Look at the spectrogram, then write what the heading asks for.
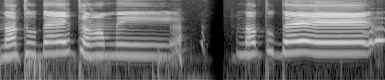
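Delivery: very high, loud put-on Spanish accent, "today" drawn out. Imitating Gisele scolding Tom Brady: imitating Gisele in a put-on accent. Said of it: "I don't know why I just did that".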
